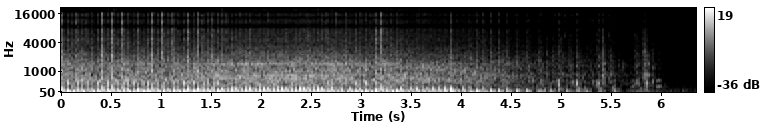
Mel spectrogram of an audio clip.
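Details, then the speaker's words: Craftsman YT3000 mower running with a rough, uneven surge that rises and sags while the choke is worked by hand to smooth it, then winds down and stops; surging (hunting) idle, engine later swapped for a good one with new carb. "You guys can hear it. It is surging. I was just kind of manually playing with the choke on there to get it to smooth out a little bit."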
